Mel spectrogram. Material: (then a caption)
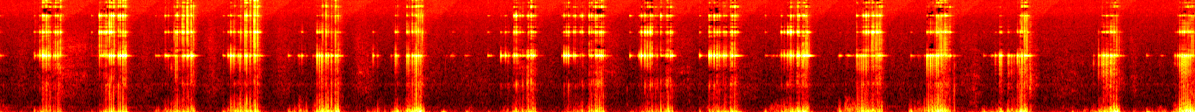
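Glass. An empty, faceted cut glass tumbler held in the hand is tapped with fingertips and nails in quick clusters, roughly once a second. Each burst gives a short, bright glassy ping over soft, low thuds from the handling, and the ring fades almost at once.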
